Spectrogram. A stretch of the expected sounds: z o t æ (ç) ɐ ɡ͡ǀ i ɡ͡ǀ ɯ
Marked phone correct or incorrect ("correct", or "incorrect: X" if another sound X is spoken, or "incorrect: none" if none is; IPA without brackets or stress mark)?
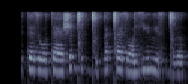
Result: incorrect: ʃ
